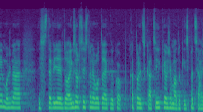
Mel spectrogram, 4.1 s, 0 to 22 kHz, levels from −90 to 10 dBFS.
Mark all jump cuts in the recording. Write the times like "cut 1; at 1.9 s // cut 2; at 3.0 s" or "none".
cut 1; at 2.2 s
